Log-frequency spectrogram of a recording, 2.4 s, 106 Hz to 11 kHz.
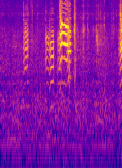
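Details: Zebra finch pair with their three juveniles, giving short nasal honking calls with stacked harmonics around 0.5, 1.0, 1.3 and 2.4 seconds, over a steady low background hum.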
